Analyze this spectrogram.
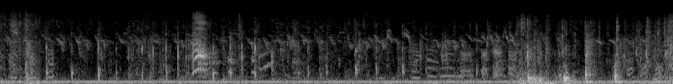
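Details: Chickens with roosters and chicks at a busy lunchtime in a coop; steady clucking and chick peeps, a few louder bursts of scratching and wing movement, and a low constant hum.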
